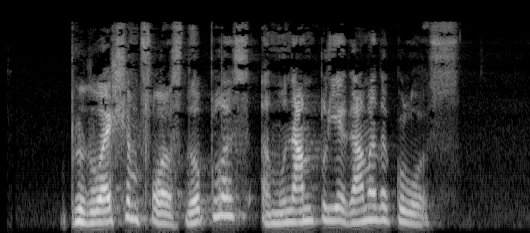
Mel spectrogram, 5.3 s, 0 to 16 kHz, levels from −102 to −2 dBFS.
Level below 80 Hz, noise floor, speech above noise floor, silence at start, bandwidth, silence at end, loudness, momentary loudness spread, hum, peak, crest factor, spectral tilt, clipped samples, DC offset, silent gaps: -72 dBFS; -79 dBFS; 53 dB; 0.7 s; 11.5 kHz; 0.75 s; -25 LUFS; 12 LU; none; -8 dBFS; 20 dB; -5.5 dB/octave; under 0.1%; under 0.1%; none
